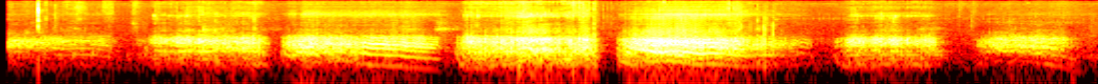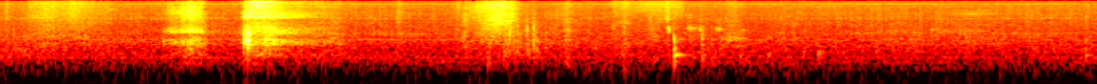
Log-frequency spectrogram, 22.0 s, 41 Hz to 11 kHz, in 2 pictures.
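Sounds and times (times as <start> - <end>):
loud snoring: 0.1 - 10.8
quiet breathing: 7.2 - 14.5, 20.3 - 21.1.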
